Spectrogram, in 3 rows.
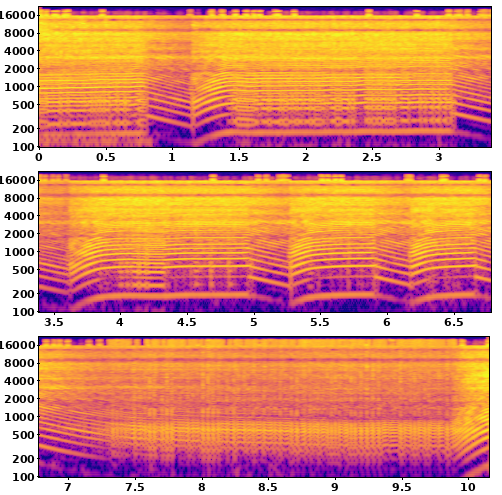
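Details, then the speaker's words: Homelite Super XL 130 vintage chainsaw during carb tuning, not yet fully warm: revs gargle and four-stroke with the high-speed screw set super rich, then smooth to a clean scream as it is leaned out; rich high-speed mixture. "I'm going to make it super rich real fast, and then as I rev it up, I'm going to start leaning it out until it starts smoothing out."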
